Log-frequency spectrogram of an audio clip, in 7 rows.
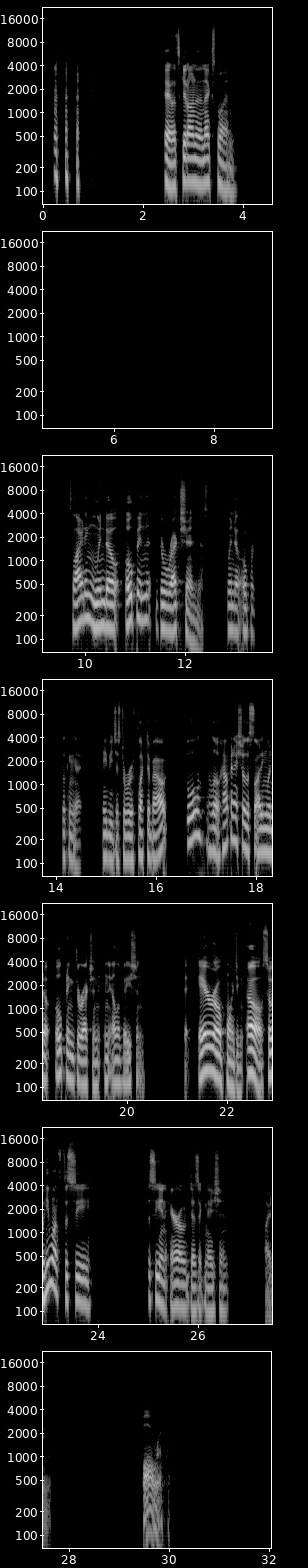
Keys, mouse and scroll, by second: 2.4 click, 5.8 click, 9.4 click, 28.7 click, 29.3 click, 31.9 click.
